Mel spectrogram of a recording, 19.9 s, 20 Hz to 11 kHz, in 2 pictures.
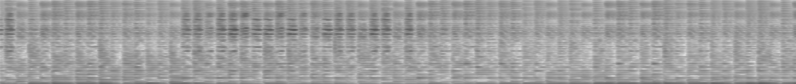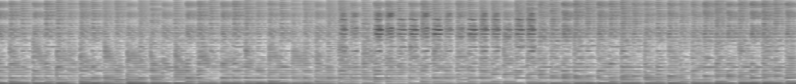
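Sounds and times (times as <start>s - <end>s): electronic synthesizer music: 0.0s - 6.8s, 12.6s - 19.9s.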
